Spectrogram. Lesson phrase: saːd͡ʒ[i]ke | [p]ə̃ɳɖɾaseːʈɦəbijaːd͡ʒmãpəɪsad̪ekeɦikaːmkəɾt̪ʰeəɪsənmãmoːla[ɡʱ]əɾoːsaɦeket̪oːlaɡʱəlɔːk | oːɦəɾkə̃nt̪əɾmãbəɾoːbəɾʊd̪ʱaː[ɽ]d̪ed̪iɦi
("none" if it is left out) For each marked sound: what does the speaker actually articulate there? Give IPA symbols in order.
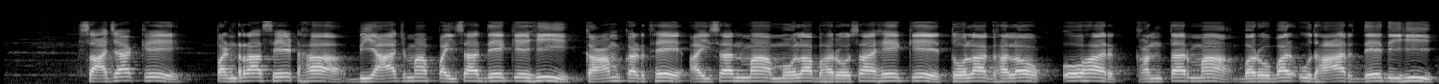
a, p, bʱ, ɾ

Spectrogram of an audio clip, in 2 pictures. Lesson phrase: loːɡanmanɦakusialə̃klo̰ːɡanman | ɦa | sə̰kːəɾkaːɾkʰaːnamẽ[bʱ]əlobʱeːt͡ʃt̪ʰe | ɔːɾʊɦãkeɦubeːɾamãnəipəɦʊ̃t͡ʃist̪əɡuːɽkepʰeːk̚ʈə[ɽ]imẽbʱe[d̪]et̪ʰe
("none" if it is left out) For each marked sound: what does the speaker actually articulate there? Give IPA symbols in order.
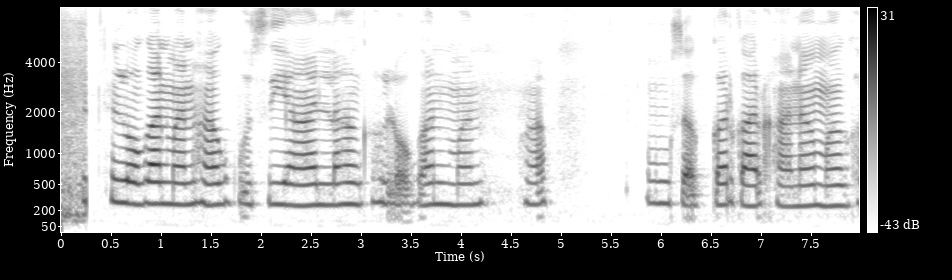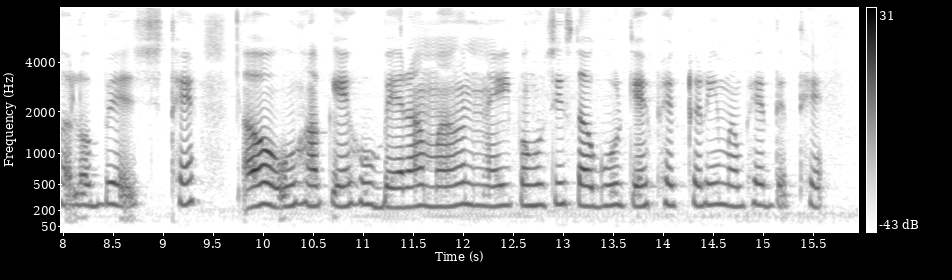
ɡʱ, ɾ, d̪

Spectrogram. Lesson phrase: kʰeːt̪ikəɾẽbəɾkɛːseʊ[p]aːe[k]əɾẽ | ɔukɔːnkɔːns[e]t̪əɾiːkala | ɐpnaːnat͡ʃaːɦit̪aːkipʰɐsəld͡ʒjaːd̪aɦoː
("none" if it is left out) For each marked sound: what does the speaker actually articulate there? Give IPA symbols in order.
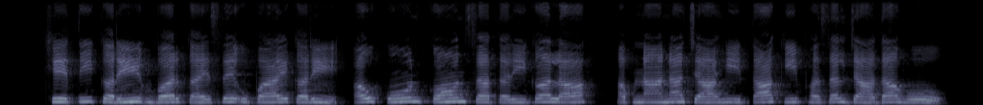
p, k, a

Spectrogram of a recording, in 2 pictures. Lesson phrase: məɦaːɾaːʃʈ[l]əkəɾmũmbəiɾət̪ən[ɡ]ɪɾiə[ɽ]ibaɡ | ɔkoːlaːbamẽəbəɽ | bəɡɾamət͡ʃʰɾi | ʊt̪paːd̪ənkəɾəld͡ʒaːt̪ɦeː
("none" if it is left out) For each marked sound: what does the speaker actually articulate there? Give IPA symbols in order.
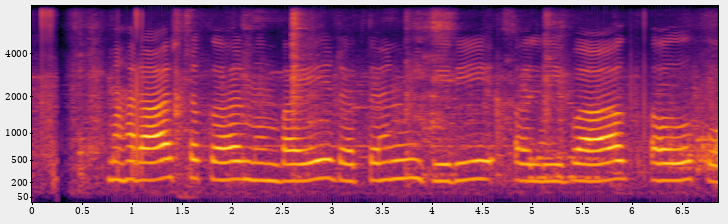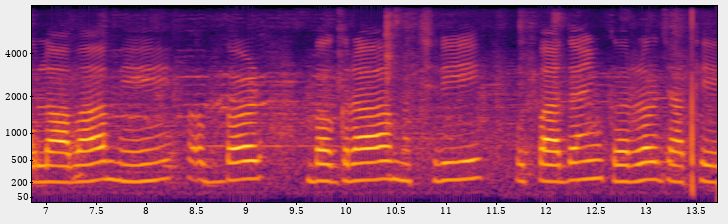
ɾ, ɡ, l

